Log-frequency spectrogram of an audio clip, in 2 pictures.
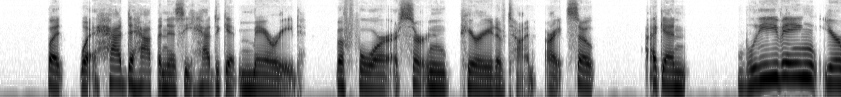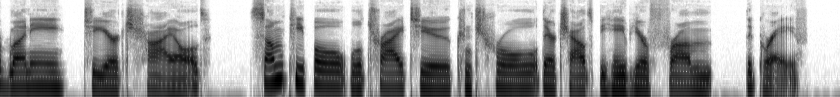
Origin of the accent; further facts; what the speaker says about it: Michigan, United States; I grew up in Michigan and we had an acre garden that we grew 20 different crops on it.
